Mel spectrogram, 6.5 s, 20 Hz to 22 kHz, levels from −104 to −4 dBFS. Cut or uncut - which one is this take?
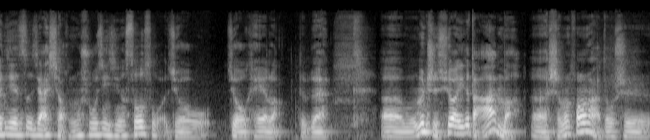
cut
